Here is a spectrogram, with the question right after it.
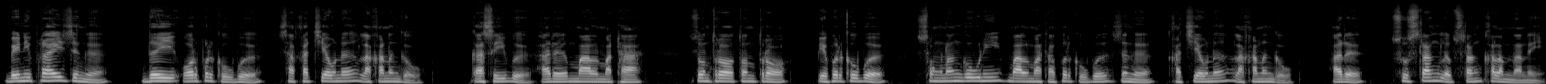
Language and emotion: Bodo, neutral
